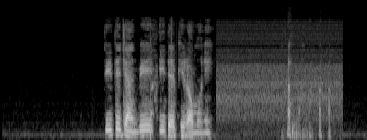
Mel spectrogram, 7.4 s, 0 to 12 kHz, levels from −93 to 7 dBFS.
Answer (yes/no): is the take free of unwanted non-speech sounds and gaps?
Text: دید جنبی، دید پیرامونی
no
